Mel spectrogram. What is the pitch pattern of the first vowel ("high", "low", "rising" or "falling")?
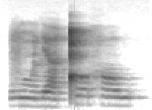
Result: low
